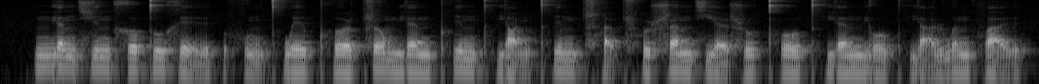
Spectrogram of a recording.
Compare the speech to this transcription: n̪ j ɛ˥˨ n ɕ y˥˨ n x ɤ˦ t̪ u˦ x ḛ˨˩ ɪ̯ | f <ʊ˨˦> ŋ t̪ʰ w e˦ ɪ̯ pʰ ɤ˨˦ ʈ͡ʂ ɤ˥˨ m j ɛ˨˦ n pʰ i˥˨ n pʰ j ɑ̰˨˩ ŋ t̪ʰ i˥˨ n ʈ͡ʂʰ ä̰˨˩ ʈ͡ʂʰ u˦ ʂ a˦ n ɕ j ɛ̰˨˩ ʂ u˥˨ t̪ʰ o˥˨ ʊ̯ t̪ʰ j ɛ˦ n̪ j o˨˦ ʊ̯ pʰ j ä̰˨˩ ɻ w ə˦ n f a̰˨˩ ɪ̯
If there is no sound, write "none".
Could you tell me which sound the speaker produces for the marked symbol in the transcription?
ʊ̰˨˩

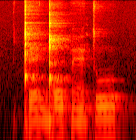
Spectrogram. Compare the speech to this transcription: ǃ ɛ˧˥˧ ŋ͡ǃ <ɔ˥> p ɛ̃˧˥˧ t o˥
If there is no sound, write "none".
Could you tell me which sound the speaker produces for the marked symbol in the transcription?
ɔ˥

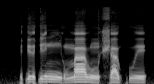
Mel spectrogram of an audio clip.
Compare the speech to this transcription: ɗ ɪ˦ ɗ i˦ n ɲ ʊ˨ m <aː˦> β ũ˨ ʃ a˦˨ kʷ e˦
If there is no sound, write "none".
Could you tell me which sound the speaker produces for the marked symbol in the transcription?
aː˦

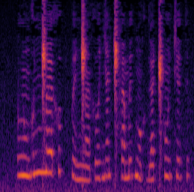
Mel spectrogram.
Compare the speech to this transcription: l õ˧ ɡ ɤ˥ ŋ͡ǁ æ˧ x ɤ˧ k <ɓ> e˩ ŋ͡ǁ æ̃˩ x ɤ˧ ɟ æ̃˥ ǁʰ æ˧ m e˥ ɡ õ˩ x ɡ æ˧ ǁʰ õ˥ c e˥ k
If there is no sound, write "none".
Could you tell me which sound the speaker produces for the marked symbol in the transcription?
p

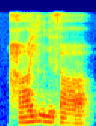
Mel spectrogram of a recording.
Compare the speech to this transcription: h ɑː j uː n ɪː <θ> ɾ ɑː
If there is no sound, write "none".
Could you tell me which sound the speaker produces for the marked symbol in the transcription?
θ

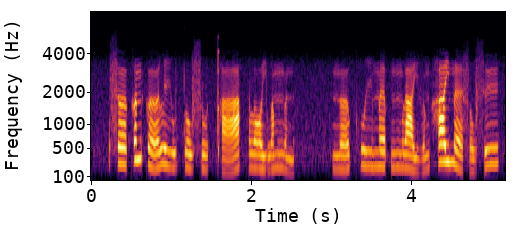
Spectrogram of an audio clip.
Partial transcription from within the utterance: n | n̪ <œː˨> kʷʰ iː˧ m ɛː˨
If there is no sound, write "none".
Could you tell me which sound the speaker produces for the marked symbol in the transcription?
œː˨˥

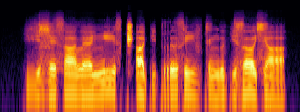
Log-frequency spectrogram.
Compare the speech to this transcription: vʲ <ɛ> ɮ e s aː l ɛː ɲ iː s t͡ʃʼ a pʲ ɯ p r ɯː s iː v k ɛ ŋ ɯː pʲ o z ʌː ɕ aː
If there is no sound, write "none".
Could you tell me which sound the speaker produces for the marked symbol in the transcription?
e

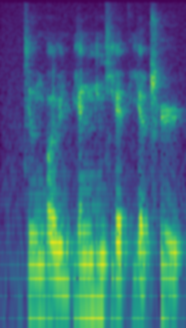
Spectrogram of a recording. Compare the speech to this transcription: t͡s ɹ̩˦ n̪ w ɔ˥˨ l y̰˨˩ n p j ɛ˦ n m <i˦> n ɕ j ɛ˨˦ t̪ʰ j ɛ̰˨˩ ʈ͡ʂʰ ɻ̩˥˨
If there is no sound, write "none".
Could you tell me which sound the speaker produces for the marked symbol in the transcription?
i˦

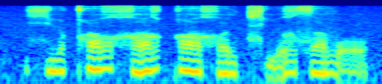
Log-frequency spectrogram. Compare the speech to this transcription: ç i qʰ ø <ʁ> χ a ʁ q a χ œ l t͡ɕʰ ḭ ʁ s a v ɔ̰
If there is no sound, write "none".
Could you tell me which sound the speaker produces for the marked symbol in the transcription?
ʁ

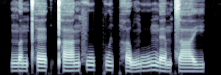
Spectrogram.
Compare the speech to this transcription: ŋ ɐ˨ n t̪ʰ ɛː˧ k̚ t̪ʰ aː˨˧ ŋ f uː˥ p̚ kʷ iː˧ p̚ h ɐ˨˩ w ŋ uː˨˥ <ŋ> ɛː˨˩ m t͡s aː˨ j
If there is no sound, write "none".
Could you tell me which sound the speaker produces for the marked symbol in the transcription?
ŋ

